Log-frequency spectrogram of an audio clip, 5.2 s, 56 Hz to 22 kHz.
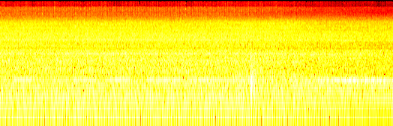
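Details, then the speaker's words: Jeep Patriot right after alternator replacement, battery just under 12 V: starts and idles smoothly with a steady low hum, no howl or whine; now charging normally. "the car should start hopefully it already sounds a lot better and there we go charging"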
